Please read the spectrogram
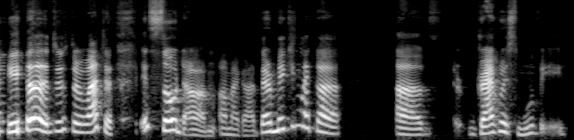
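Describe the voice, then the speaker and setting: Bright, lively-voiced giggly man. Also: sits high, measured pace. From Nepal. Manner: giggly, teasing, bursts of laughter. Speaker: guest. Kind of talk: casual podcast chat.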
